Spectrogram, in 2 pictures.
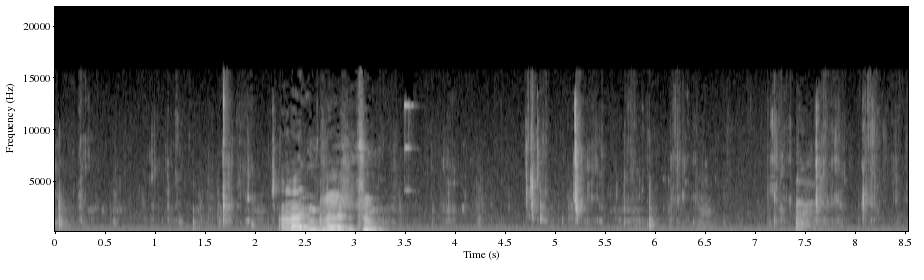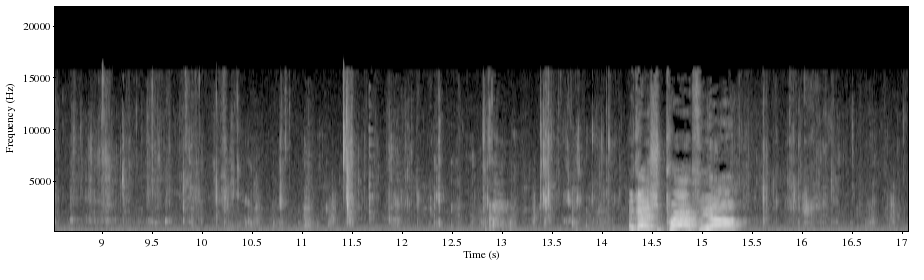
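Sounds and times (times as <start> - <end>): faint steady hum: 0.0 - 17.0
crunching fried crust: 3.9 - 17.0.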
